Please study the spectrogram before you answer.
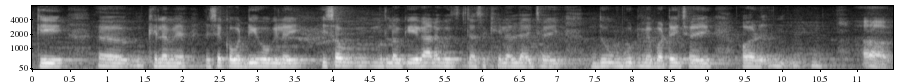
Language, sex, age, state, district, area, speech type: Maithili, male, 18-30, Bihar, Sitamarhi, rural, spontaneous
